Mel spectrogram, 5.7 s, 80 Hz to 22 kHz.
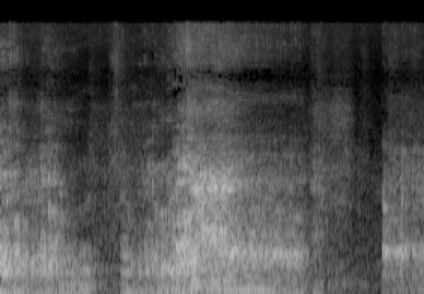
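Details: Wolfdog father (44% wolf) and son (56% wolf) in dominance growl play, 1 August 2018: loud, harsh roaring growl swelling to a peak, then a brief pause and another gruff burst.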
